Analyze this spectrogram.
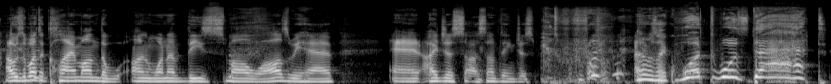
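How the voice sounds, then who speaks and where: A man co-hosting a casual podcast chat, telling lively work stories and acting out what people said. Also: on the high side, measured pace, no echo. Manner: animated storyteller, acts out quotes. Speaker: co-host.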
